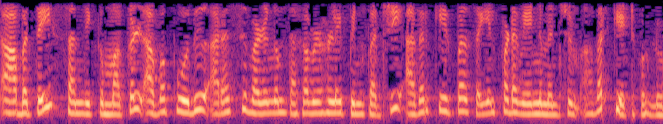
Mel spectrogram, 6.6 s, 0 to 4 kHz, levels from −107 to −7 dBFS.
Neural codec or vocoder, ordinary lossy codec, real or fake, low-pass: none; none; real; 3.6 kHz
